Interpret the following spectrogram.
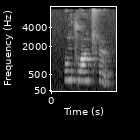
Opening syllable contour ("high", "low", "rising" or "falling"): high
